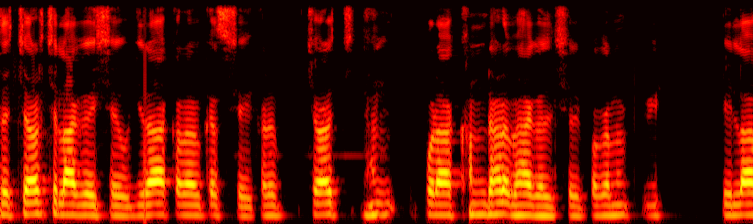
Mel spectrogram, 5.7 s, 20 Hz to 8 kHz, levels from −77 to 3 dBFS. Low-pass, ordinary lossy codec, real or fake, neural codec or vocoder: 7.2 kHz; none; real; none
